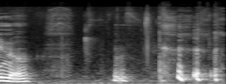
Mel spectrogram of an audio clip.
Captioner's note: laughs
